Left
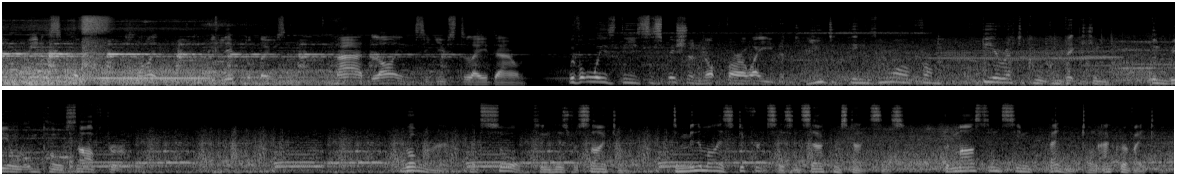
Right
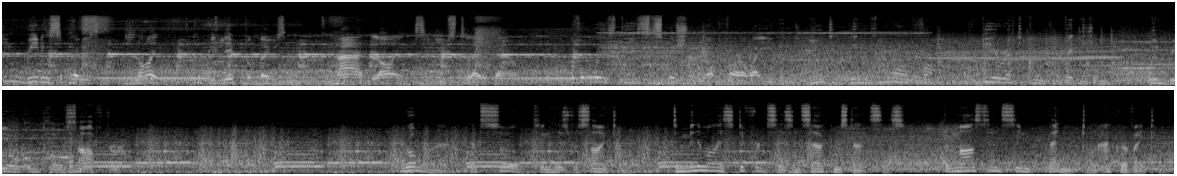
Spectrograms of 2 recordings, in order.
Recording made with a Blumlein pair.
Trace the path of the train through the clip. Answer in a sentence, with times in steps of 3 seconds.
You can hear the train in the centre from 0 s and on the right from 3 s.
